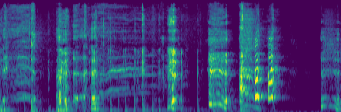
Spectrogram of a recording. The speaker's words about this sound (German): Was war äh. das? Ich habe gerade gerülpst und gelacht gleichzeitig. Das war so ein, richtig, das war so ein richtiges Staccato-Ding.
